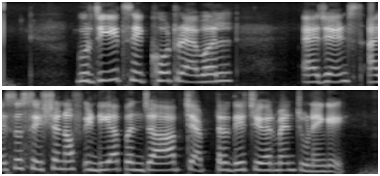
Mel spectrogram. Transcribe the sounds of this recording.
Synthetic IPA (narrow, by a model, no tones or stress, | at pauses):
ɡʊɾd͡ʒiːt̪sɪ̃kʰoːʈɾɛːʋəl | eːd͡ʒẽɳʈsaːɪsoːsieːʃənɔːfʰɪɳɖijaːpəɲd͡ʒaːbt͡ʃɛːp̚ʈəɾd̪eːt͡ʃeːəɾmɛ̃ːnt͡ʃʊɽ̃ẽːɡeː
